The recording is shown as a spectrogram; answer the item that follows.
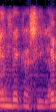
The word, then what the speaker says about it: endecasílabas: ¿Cómo lo llamaste? ¿Undecasílabas? – Endecasílabas. – Endecasílabas.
